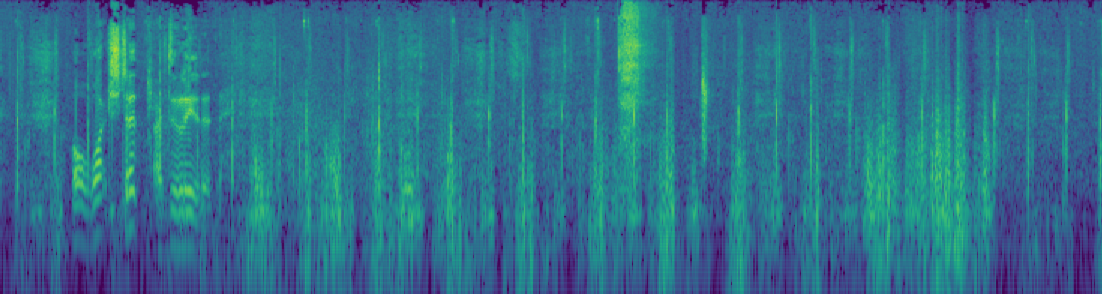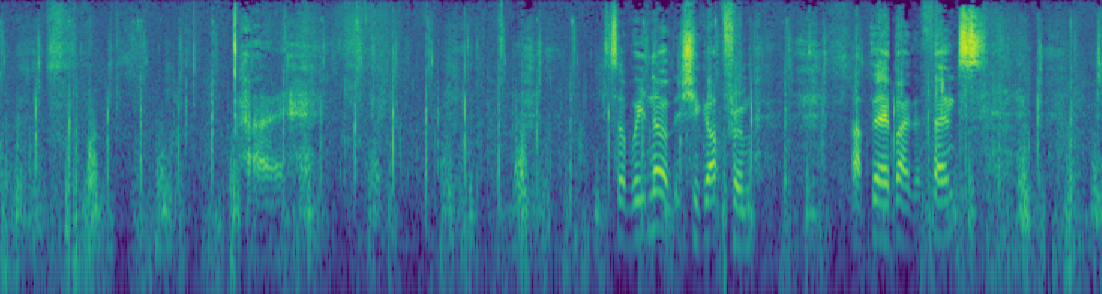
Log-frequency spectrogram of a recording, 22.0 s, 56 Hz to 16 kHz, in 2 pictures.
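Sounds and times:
running footsteps thudding: 0:00.0 - 0:22.0
wind buffeting microphone: 0:00.0 - 0:22.0.

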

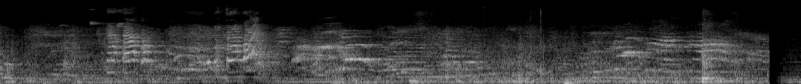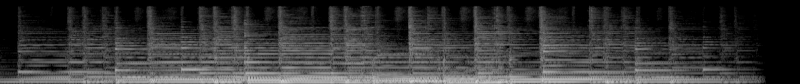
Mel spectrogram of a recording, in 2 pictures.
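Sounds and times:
children calling and squealing: 0:00.3 - 0:07.8
strummed acoustic guitar music: 0:07.8 - 0:15.6.

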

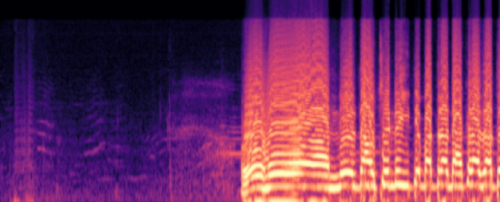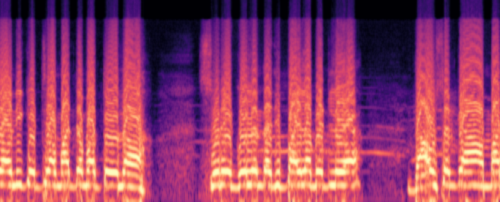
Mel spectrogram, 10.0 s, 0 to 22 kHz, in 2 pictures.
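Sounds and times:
distant shouts and chatter: 0:00.4 - 0:10.0.

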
